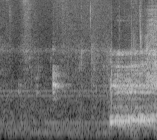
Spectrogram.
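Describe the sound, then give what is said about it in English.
A person does a vocal hippo imitation: after a faint short grunt, a loud, low, gravelly bellow cuts in and holds steady, guttural and belch-like, to the end. “And so for my next animal impression. Hippo.”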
